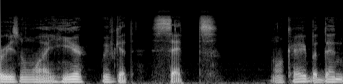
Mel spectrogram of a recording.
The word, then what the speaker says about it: cette: Ce, or then set, féminin set. So you can notice that phonetically these two are pronounced the same way. Okay, set here and then set here.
